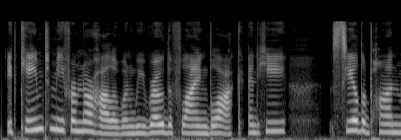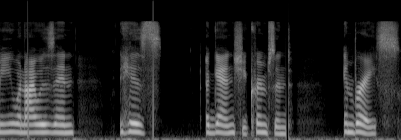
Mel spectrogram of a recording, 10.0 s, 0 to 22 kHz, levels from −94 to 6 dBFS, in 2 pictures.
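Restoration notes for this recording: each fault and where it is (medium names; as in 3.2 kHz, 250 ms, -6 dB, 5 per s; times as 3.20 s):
0.81 s: dropout 4.3 ms
5.35–5.37 s: dropout 17 ms
6.92 s: pop -17 dBFS
8.58–8.62 s: dropout 35 ms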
